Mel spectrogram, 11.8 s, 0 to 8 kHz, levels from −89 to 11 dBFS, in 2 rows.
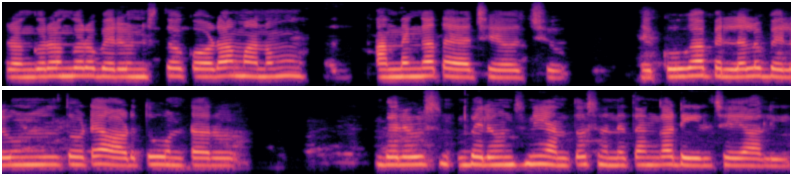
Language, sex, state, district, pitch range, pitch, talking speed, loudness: Telugu, female, Andhra Pradesh, Srikakulam, 225-250 Hz, 235 Hz, 100 wpm, -15 LUFS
